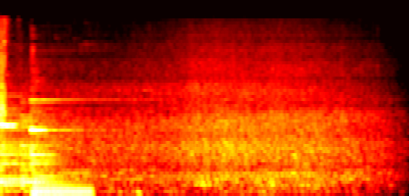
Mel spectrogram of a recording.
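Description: The last notes of a short music jingle, ending about a second in, then small sea waves washing softly onto a sandy beach, fading out at the end.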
